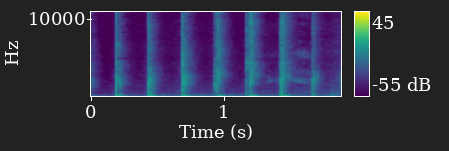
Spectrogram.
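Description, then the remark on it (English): Hands clap in a steady, even rhythm, about seven sharp, bright smacks roughly a quarter second apart, fairly loud and with no talking over them. “we switch the topic, give them lots of rates and let's clap for them.”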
